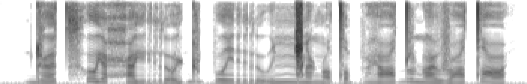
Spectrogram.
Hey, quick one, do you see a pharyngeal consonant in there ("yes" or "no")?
yes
